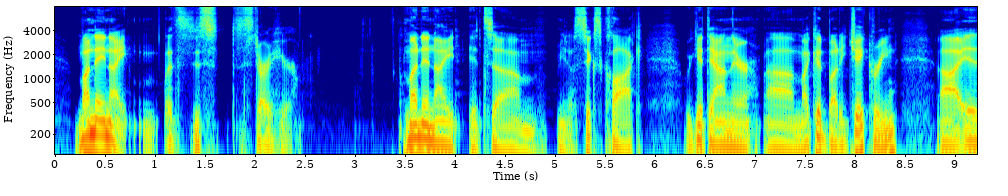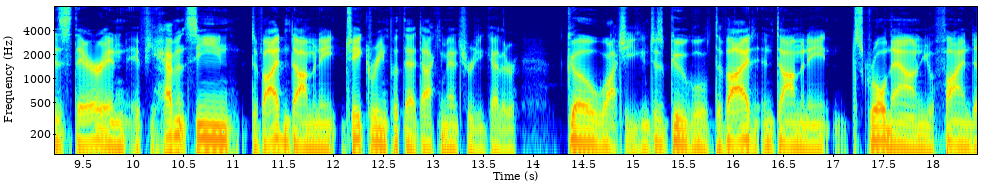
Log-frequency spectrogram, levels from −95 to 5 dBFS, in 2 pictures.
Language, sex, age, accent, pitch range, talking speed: English, male, 30-49, American, 70-90 Hz, 180 wpm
